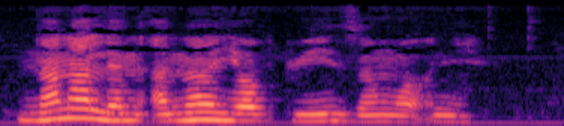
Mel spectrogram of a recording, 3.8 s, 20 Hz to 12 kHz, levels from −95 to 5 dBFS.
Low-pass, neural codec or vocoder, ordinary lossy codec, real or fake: 9.9 kHz; none; AAC, 64 kbps; real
